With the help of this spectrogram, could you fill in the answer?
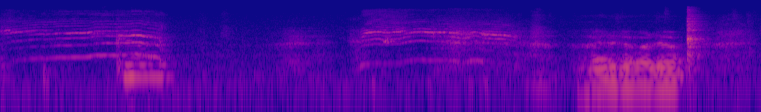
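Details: Kittens Jugg, Anita and Ru calling for breakfast in the morning; a few long, bright meows, some bending downward, separated by quieter pauses, with a man speaking in a small room.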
